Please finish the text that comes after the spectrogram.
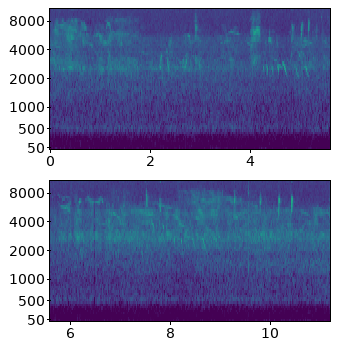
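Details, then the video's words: Oxpeckers calling at Okukuyo while a giraffe drinks: faint, scattered high chirps and short hissing notes come irregularly over a steady wash of outdoor background noise. "You can hear the oxpeckers as well. So"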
